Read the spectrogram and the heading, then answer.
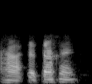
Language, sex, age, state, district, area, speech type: Sindhi, male, 30-45, Gujarat, Junagadh, rural, conversation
